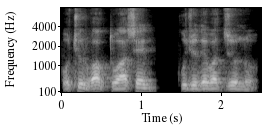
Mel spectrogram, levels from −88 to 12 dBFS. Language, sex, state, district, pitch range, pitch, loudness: Bengali, male, West Bengal, Jhargram, 110-120 Hz, 110 Hz, -17 LUFS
